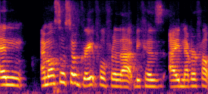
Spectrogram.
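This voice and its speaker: A woman speaks with a Californian accent. Her pace is fairly slow. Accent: Californian Valley. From Northern California. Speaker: podcast guest. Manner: casual, uses 'like' a lot.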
